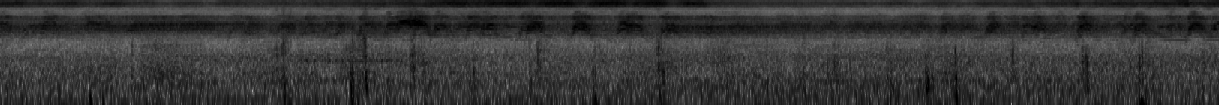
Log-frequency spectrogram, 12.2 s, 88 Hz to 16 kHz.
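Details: Cicadas near Seonbawi on a clear, hot midsummer day, 1 August 2023, heard on a walk: a dense, unbroken, shrill buzzing chorus of many insects holds steady throughout, with scattered footstep clicks and soft taps beneath.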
